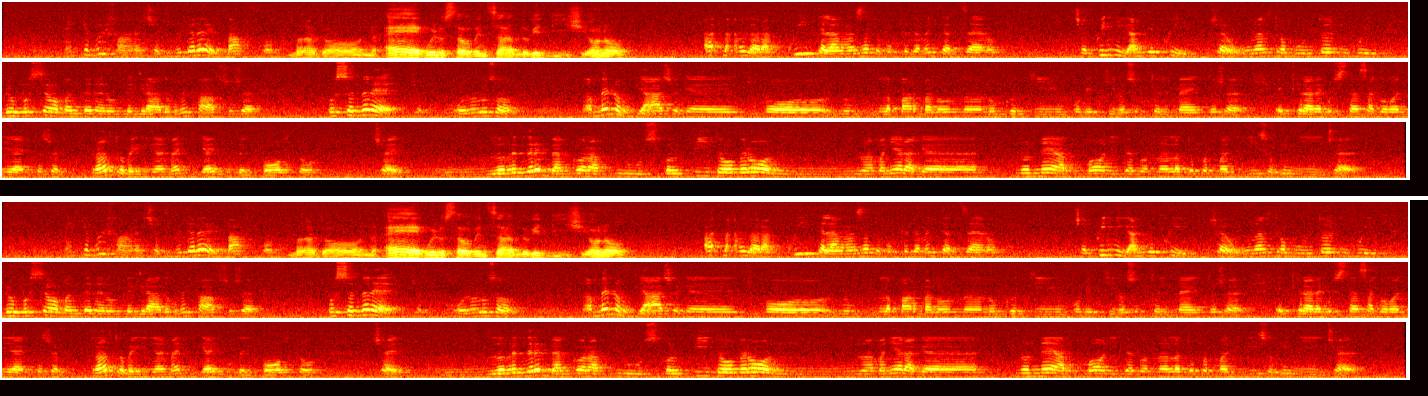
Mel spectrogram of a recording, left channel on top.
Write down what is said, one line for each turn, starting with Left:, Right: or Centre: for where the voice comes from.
Left: e che vuoi fare? Cioè, ti puoi tenere il baffo.
Right: Madonna. Eh, quello stavo pensando, che dici, o no?
Left: Ah, ma allora, qui te l'ha rasato completamente a zero. Cioè, quindi anche qui c'è un altro punto in cui non possiamo mantenere un degrado. Come faccio? Cioè, posso andare, cioè, boh, non lo so, mh, a me non piace che tipo non- la barba non, non continui un pochettino sotto il mento, cioè, e creare questa sagoma diretta. Cioè, tra l'altro per i lineamenti che hai tu del volto. cioè, mh, lo renderebbe ancora più scolpito, però mh, in una maniera che non è armonica con la tua forma di viso, quindi, cioè,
